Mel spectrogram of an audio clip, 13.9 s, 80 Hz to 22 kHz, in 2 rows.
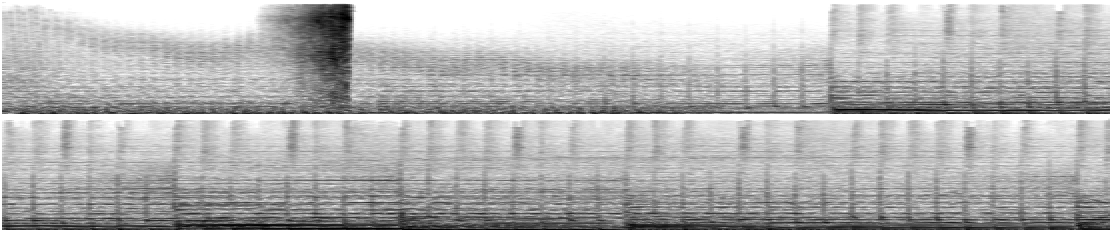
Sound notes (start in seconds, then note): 1.6 electricity buzzing; 4.9 somber music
